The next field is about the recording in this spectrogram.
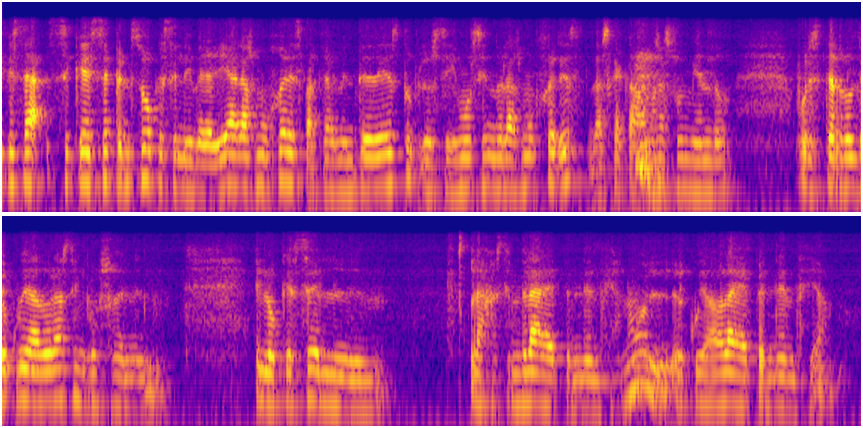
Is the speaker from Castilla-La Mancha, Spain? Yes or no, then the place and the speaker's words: no; Catalonia, Spain; en el caso de Cataluña, que es de donde yo vengo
